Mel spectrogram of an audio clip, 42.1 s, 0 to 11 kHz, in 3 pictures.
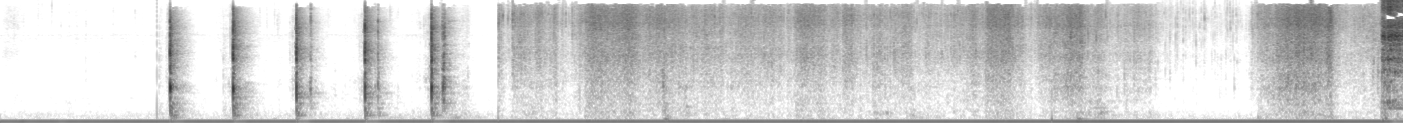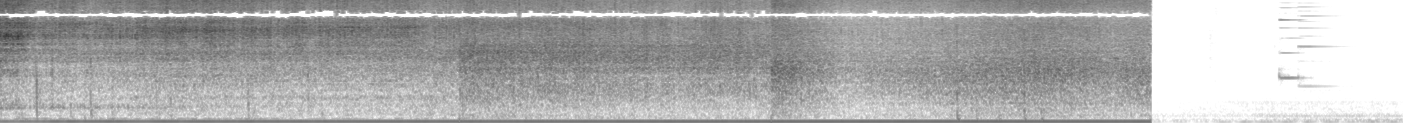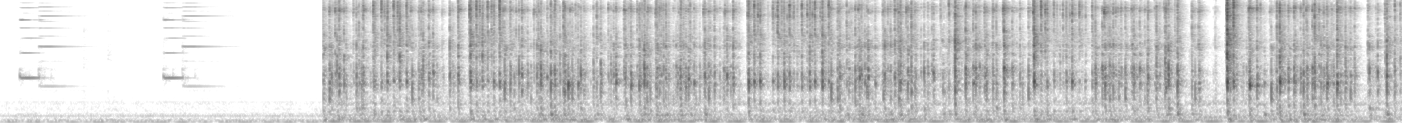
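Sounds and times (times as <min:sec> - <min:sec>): knife chopping on plastic board: 0:01.6 - 0:04.6
plastic bag crinkling: 0:05.0 - 0:13.8
grains pouring into container: 0:12.6 - 0:25.6.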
